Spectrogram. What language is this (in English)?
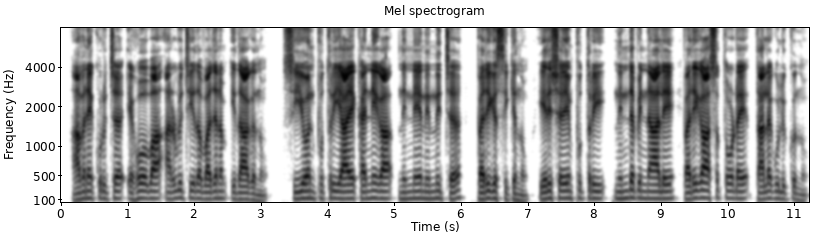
Malayalam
